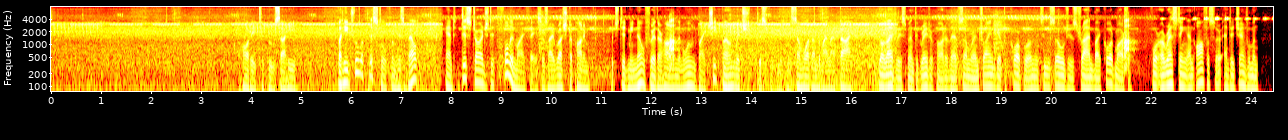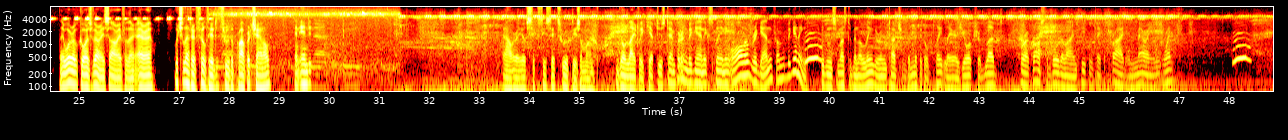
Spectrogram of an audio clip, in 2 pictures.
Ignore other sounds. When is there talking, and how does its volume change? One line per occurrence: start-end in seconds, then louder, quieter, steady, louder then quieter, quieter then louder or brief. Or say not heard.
3.8-5.0 brief
5.8-29.7 steady
33.5-46.9 quieter.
